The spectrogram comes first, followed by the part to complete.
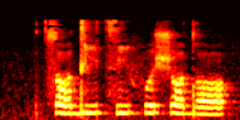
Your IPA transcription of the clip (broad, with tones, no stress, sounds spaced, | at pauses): t͡s ɔ˨ d i˨ t͡s i˨ f ʊ˨ ʃ ɔ˨ d ɔ˨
